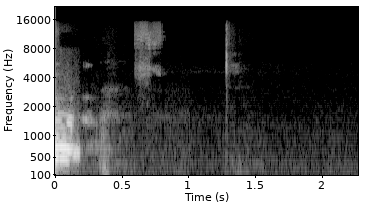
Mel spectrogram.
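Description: A man's word trailing off, then a few faint small clicks and dead silence, as on a noise-gated video-call microphone.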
